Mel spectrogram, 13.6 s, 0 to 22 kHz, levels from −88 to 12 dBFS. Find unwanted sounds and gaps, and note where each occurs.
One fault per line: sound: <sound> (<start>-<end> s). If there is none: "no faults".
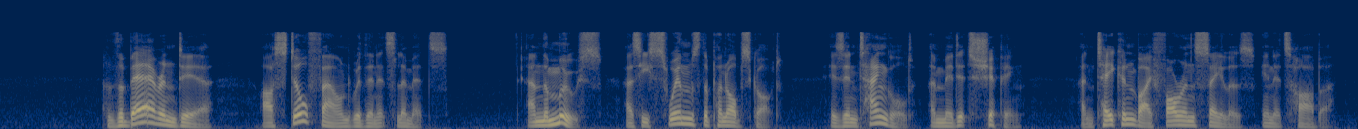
no faults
